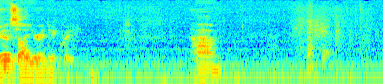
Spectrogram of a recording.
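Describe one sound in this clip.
An elderly man speaks calmly in short phrases.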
